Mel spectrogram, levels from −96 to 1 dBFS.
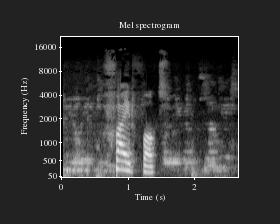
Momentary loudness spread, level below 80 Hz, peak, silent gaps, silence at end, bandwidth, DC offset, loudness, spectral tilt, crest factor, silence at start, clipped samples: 20 LU; -50 dBFS; -2 dBFS; none; 0.15 s; 12 kHz; under 0.1%; -16 LUFS; -6 dB/octave; 18 dB; 0.05 s; under 0.1%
